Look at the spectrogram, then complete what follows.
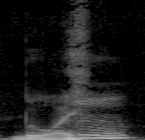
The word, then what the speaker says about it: buoy: Boy. Yeah, it could be. We call it a boy, though. Yeah, that's funny, isn't it? Because that's what it's called. They just say it wrong.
